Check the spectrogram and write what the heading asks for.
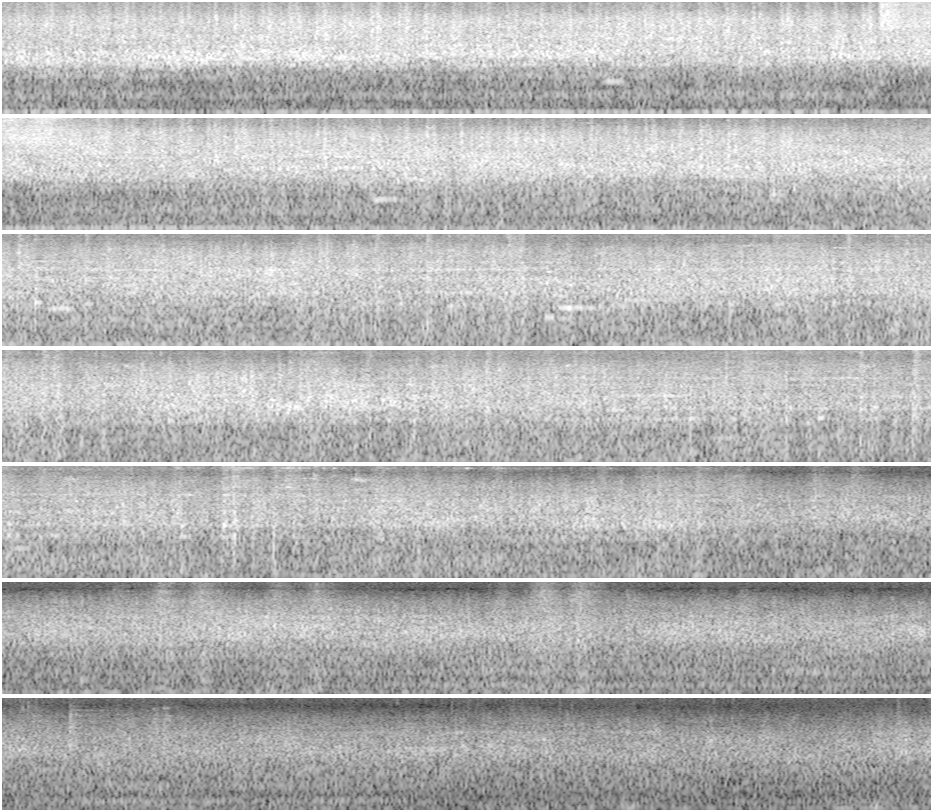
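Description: Amtrak Superliner bilevel passenger cars rolling past, their steel wheels clacking over the rail joints. The sound fades steadily as the end of the train goes by.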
